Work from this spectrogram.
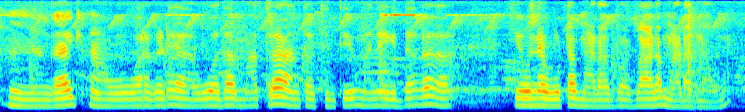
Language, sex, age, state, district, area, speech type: Kannada, female, 18-30, Karnataka, Vijayanagara, rural, spontaneous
